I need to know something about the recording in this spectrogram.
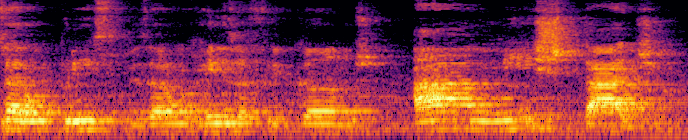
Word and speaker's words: Amistad: Amistade. O D é mudo no final.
